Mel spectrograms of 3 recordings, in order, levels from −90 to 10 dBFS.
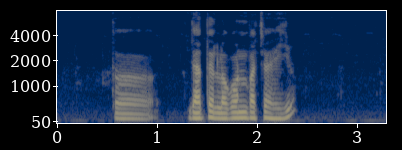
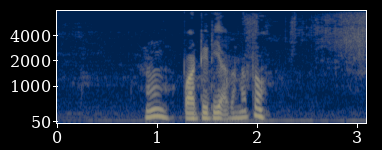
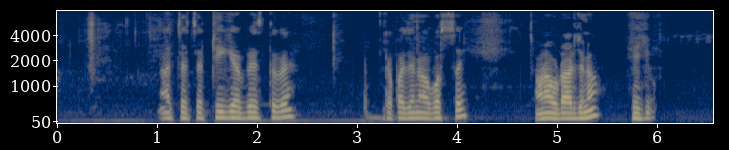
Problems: none marked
